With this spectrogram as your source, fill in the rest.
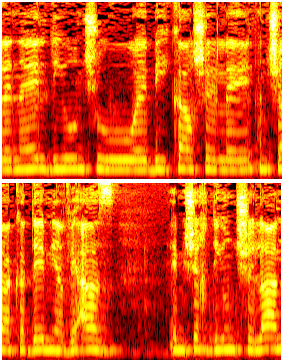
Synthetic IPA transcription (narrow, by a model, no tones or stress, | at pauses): le̞nae̞ld̪ijunʃeubeikaʁʃelanʃeaːkad̪e̞mjaveʔaz | emʃe̞χd̪ijunʃe̞la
